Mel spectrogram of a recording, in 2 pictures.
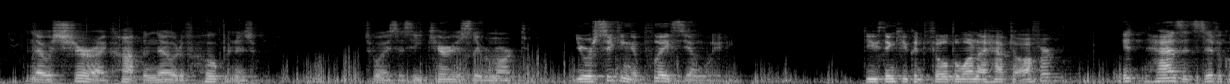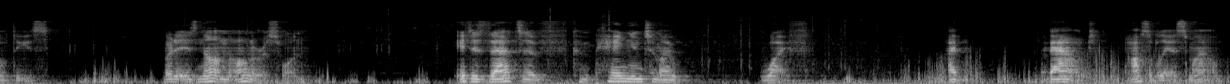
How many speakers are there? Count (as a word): one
